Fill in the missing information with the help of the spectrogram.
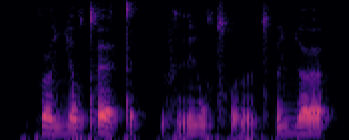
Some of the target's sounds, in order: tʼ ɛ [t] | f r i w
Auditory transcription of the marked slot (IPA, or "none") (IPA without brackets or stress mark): t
